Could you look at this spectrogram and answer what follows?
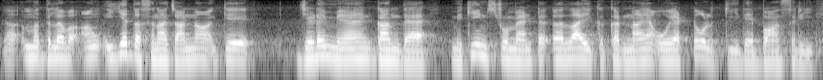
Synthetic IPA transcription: mət̪ləbə̰ũːʔɪjɛːd̪əsnaːt͡ʃaːnaːkɪ | d͡ʒeːɽeːmɛ̃ːɡə̃nd̪ɛːmɪkiːɪnsʈɾuːmɛ̃ːɳʈlaːɪkːəɾnaːjãːʔoːɛːʈoːlkiːd̪eːbãːsɾiː

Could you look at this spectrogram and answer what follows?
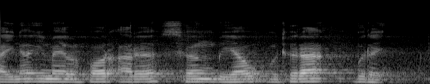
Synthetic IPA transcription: ajnɯimelhɔɾaɾɯsɯŋbijawɯtʰɯɾabɯɾɯj

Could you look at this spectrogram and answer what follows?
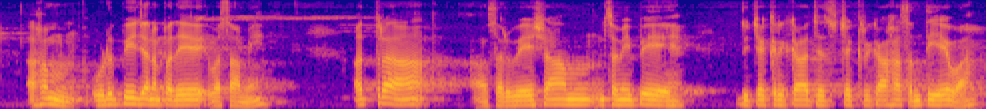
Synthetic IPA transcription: ɐ̰ɦɐmuɽupid͡ʒɐnɐpɐd̪eːʋɐsaːmi | ɐ̰t̪ɾɐ | sɐɾʋeːʃaːmsɐmiːpeː | d̪wit͡ʃɐkɾikɐt͡ʃɐt͡ʃɐkɾikaːɦɐ̆sɐnt̪ieːʋa̰

